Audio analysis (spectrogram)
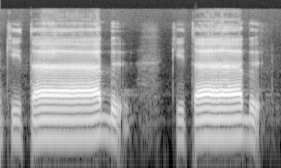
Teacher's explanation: baru matikan ba dengan bacaan qalqalah, yaitu memantulkan huruf ba-nya. Maka tidak dibaca kitab saja, tapi dia harus ada pantulan kitab.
